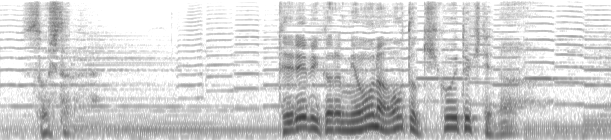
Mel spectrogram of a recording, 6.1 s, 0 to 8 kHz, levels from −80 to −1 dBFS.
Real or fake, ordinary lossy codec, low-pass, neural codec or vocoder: real; none; none; none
